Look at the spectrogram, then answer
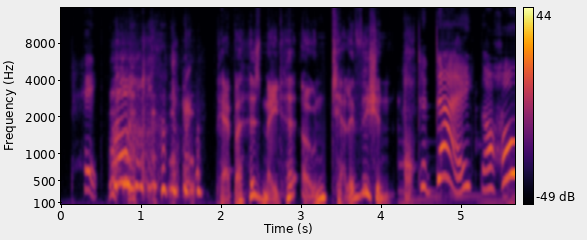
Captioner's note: all laugh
